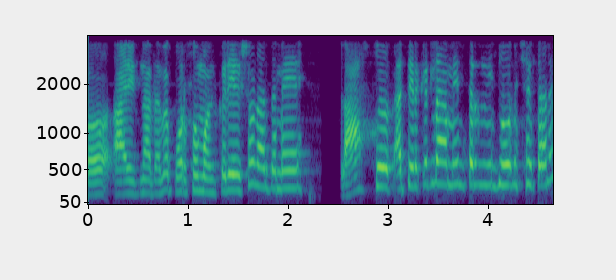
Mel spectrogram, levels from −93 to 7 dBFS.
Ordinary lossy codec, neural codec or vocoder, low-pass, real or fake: none; codec, 16 kHz, 8 kbps, FunCodec, trained on LibriTTS, 25 frames a second; 3.6 kHz; fake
